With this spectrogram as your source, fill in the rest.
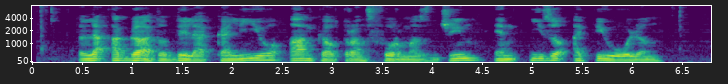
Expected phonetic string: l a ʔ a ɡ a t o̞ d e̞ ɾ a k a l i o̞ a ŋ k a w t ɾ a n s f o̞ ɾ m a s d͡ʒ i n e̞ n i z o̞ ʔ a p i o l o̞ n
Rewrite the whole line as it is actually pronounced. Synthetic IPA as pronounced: l a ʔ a ɡ a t o̞ d e̞ l a k a l i o̞ a ŋ k a w t ɾ a n s f o̞ ɾ m a s d͡ʒ i n e̞ n i z o̞ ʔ a p i o l o̞ n

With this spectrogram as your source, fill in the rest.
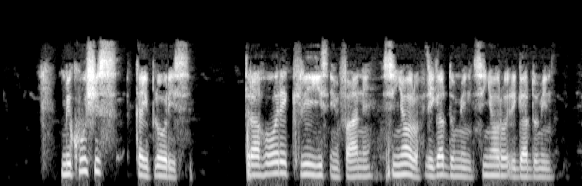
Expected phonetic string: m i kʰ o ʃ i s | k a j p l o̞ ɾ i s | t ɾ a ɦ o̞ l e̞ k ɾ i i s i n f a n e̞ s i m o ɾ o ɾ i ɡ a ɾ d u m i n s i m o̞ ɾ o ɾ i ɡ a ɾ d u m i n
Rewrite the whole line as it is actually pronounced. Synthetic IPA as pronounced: m i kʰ u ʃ i s | k a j p l o̞ ɾ i s | t ɾ a ɦ o̞ ɾ e̞ k ɾ i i s i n f a n e̞ s i ɲ o ɾ o ɾ i ɡ a ɾ d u m i n s i ɲ o̞ ɾ o ɾ i ɡ a ɾ d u m i n

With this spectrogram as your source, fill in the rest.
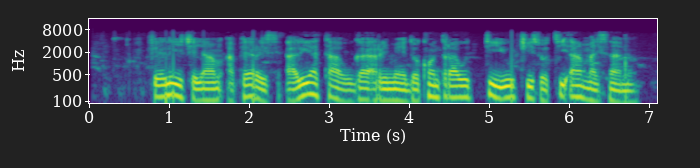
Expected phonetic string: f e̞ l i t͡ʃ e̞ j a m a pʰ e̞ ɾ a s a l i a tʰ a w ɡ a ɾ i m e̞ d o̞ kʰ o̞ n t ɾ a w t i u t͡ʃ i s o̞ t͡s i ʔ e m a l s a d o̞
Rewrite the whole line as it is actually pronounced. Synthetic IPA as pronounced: f e̞ l i t͡ʃ e̞ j a m a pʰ e̞ ɾ i s a l i a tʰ a w ɡ a ɾ i m e̞ d o̞ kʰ o̞ n t ɾ a w t i u t͡ʃ i s o̞ t͡s i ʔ a m a l s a n o̞

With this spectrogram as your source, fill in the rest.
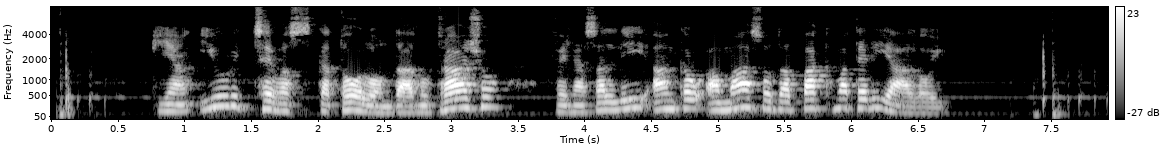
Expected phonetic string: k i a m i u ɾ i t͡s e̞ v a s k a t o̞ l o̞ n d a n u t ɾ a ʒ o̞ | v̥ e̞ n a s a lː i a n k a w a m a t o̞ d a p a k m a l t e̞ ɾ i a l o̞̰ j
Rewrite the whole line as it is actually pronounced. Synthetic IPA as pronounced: k i a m i u ɾ i t͡s e̞ v a s k a t o̞ l o̞ n d a n u t ɾ a ʒ o̞ | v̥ e̞ n a s a lː i a ŋ k a w a m a s o̞ d a p a k m a t e̞ ɾ i a l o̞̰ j

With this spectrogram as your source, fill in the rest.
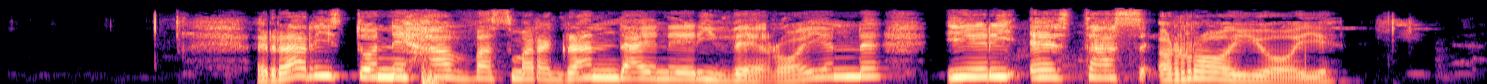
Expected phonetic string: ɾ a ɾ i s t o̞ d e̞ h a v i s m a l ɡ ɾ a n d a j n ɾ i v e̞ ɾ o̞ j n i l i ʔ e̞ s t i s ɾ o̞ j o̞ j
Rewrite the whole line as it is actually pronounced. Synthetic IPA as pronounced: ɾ a ɾ i s t o̞ n e̞ h a v a s m a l ɡ ɾ a n d a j n ɾ i v e̞ ɾ o̞ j n i l i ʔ e̞ s t a s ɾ o̞ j o̞ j

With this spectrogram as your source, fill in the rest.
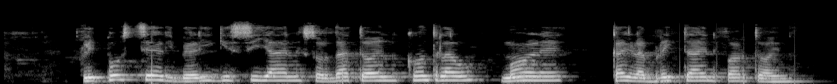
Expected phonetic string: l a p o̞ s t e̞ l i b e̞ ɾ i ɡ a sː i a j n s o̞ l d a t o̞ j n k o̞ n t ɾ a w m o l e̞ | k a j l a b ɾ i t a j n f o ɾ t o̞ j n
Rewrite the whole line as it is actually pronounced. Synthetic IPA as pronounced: l i p o̞ s t e̞ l i b e̞ ɾ i ɡ i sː i a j n s o̞ l d a t o̞ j n k o̞ n t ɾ a w m o l e̞ | k a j l a b ɾ i t a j n f o ɾ t o̞ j n

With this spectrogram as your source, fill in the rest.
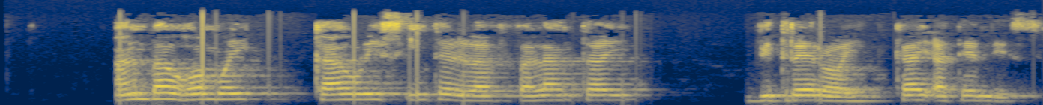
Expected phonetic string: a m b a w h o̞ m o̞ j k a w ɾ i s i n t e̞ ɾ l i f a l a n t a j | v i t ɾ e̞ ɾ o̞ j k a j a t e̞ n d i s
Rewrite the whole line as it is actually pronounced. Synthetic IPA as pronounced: a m b a w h o̞ m o̞ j k a w ɾ i s i n t e̞ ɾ l a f a l a n t a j | v i t ɾ e̞ ɾ o̞ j k a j a t e̞ n d i s

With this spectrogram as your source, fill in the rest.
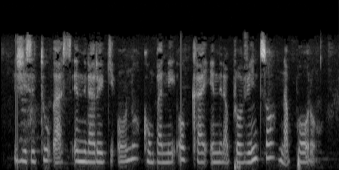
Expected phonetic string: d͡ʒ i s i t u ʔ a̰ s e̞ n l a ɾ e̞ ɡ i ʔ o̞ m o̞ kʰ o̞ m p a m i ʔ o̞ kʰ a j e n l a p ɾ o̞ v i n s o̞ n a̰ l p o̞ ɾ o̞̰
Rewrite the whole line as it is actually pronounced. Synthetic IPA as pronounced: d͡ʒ i s i t u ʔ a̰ s e̞ n l a ɾ e̞ ɡ i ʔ o̞ n o̞ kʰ o̞ m p a n i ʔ o̞ kʰ a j e n l a p ɾ o̞ v i n t͡s o̞ n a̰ p o̞ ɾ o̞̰

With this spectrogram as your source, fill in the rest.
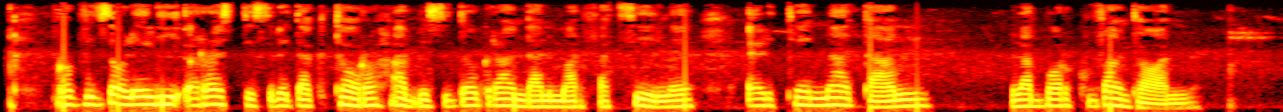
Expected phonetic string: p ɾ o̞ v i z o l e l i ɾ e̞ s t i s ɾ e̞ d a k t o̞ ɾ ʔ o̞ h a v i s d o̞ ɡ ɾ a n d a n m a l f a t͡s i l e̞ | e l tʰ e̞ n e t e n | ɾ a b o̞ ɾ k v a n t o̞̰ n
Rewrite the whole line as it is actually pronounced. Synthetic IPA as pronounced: p ɾ o̞ v i z o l e l i ɾ e̞ s t i s ɾ e̞ d a k t o̞ ɾ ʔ o̞ h a v i s d o̞ ɡ ɾ a n d a n m a l f a t͡s i l e̞ | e l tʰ e̞ n a t a n | l a b o̞ ɾ k v a n t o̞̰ n

